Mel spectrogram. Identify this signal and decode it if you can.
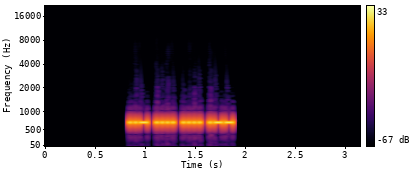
Morse code, heard as a keyed tone, about 44 wpm, 700 Hz. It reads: UHHW
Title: Four Challenging Letter-Number Combinations 45wpm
